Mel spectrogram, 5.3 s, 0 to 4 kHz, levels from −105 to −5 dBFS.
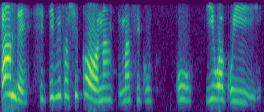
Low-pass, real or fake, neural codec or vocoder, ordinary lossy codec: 3.6 kHz; real; none; none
